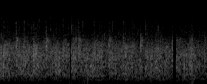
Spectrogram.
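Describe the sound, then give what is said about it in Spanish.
A church audience applauds, with soft, continuous, evenly textured clapping that stays faint throughout. “Dele mejor ese aplauso al Señor. Déselo mejor.”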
